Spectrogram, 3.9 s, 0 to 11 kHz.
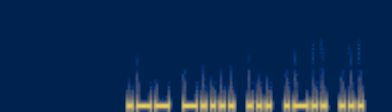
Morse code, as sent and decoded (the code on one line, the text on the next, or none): .-- -.... ... .-.. ...
W6SLS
